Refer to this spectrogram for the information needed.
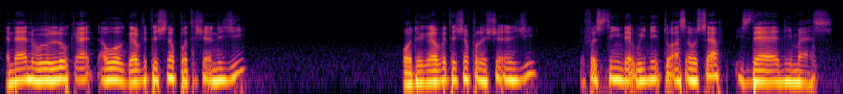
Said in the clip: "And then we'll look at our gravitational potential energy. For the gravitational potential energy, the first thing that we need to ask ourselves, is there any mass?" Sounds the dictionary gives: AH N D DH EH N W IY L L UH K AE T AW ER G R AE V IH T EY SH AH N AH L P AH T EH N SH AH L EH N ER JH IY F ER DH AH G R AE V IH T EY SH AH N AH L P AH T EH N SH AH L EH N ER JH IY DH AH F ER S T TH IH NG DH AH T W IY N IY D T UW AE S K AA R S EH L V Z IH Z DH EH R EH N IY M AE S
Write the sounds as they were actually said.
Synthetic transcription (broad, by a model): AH N D EH N W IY W L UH K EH T AW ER G R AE V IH T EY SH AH N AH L P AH T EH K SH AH N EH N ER JH IY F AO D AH G R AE V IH T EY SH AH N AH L P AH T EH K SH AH N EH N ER JH IY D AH F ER S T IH NG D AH T W IY N IY D T UW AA S AA W S EH L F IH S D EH EH N IY M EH S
